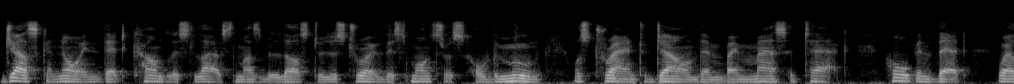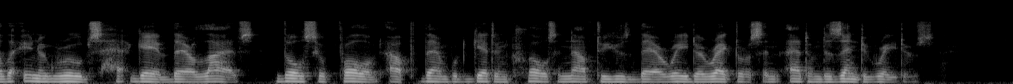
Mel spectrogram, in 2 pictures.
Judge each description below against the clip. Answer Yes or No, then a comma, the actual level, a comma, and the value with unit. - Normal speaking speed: Yes, average, 150 wpm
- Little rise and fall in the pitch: Yes, narrow, 1.8 semitones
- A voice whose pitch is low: Yes, low, 125 Hz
